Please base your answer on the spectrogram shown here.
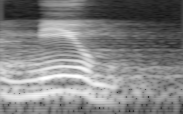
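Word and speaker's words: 미음: তাই না এটাকে কোরিয়ানরা বলে মিউম মিউম মিউম এটার মূল উচ্চারণ হবে ম তারপর আমরা যেটা দেখতে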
